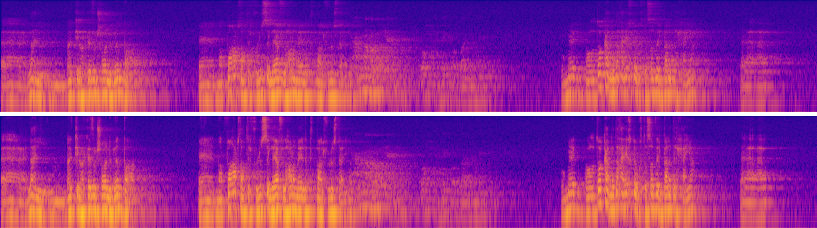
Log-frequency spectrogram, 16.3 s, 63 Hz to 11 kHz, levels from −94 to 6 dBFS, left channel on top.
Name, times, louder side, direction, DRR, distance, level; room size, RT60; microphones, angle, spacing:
voice 1, 0.0-2.7 4.0-7.1 11.2-13.9 14.8-15.3, right 5 dB, 85° right, 11 dB, 0.5 m, -22 dB
voice 2, 6.9-8.1 8.3-9.7, left 1 dB, 5° left, -8 dB, 3.3 m, -36 dB
10.0 x 8.4 x 9.1 m, 2.4 s
head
